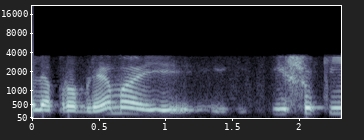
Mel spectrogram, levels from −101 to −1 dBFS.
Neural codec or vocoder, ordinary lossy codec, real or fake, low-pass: none; AAC, 32 kbps; real; 3.6 kHz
